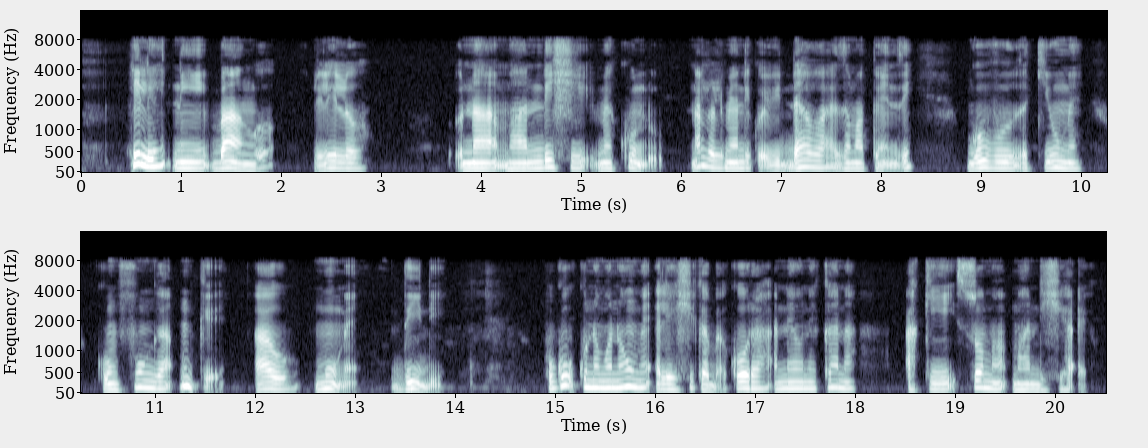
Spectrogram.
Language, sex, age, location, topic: Swahili, male, 25-35, Mombasa, health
